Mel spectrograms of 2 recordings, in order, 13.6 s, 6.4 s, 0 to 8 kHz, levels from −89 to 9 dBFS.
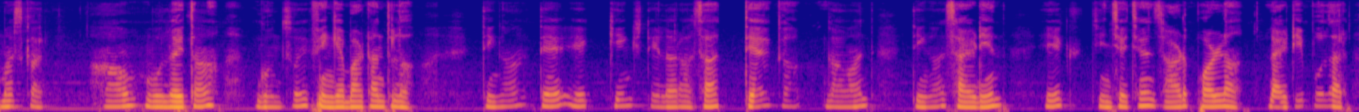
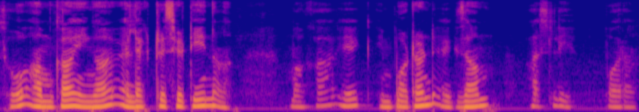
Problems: constant background noise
